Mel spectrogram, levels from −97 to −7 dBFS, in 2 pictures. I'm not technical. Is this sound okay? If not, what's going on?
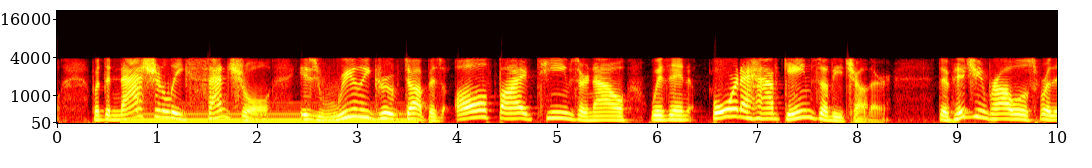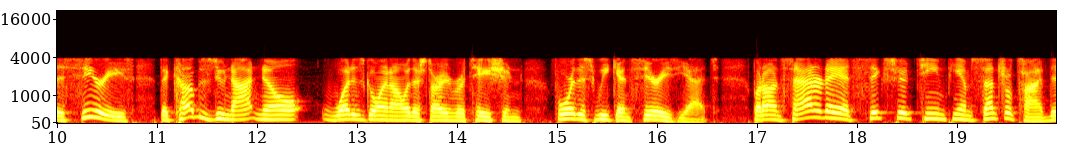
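No. From 0.63 to 3.61 seconds a steady, fairly loud low drone sits under the speech. That is mains hum: electricity from the power supply leaking into the recording, here at 50 Hz, typically through a grounding problem or a nearby transformer.

Twice the speech briefly snags with a short buzzy, held sound: at 8.07 to 8.10 seconds and at 18.09 to 18.11 seconds. This is packet loss with pitch repetition. About 30 ms and then 20 ms of audio went missing in transmission, and the receiving end covered each gap by repeating the last bit of voice. The phone-line quality of the whole clip, with its muffled top end, comes from ordinary G.711 telephone coding.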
